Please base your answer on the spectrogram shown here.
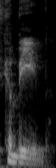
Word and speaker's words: Khabib: I can't pronounce his name, but I think it's Khabib.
